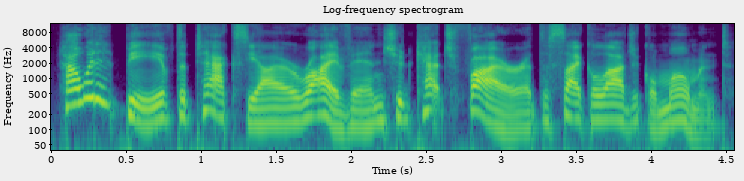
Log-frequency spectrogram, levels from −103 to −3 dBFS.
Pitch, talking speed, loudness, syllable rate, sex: 160 Hz, 225 wpm, -21 LUFS, 5.8 syllables/s, female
